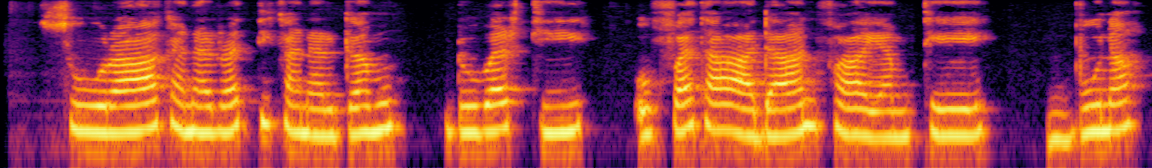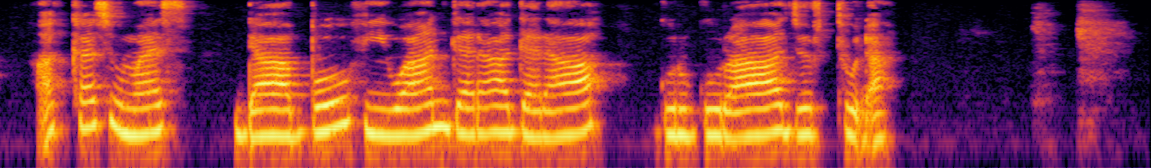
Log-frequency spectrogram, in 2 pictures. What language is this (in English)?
Oromo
